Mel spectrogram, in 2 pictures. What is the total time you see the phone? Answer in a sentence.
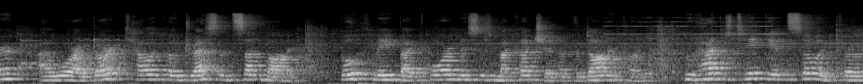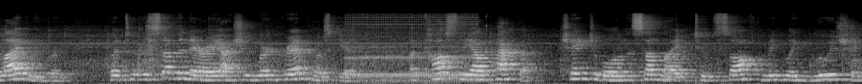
The phone can be heard for 5 seconds in total.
